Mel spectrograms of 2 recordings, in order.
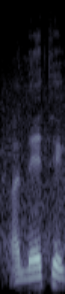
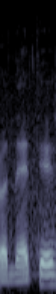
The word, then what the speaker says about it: Anete: And then we had Adur come in here and he called her Anete. So I think in like the Basque pronunciation for Annette is Anet.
